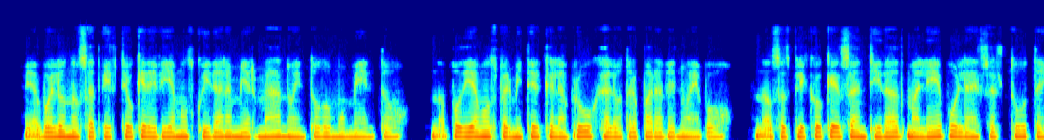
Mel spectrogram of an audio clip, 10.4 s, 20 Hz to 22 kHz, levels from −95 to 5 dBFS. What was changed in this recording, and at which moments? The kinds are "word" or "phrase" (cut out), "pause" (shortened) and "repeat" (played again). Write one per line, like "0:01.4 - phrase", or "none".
0:04.2 - pause
0:07.4 - pause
